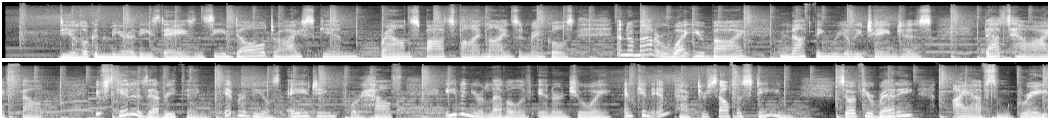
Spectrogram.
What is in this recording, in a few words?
commercials; dermaluminese; pearl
